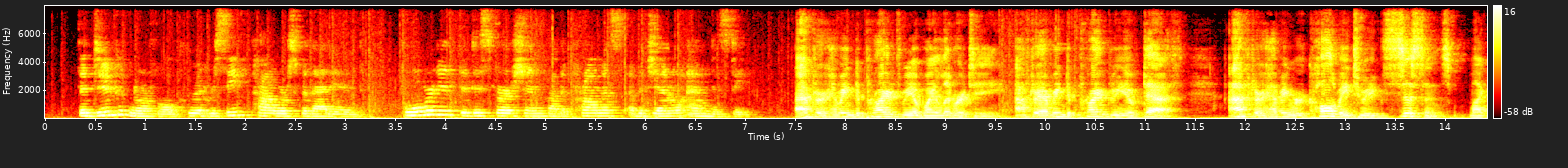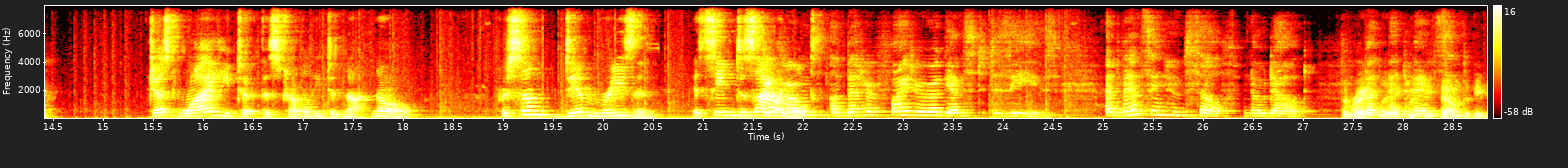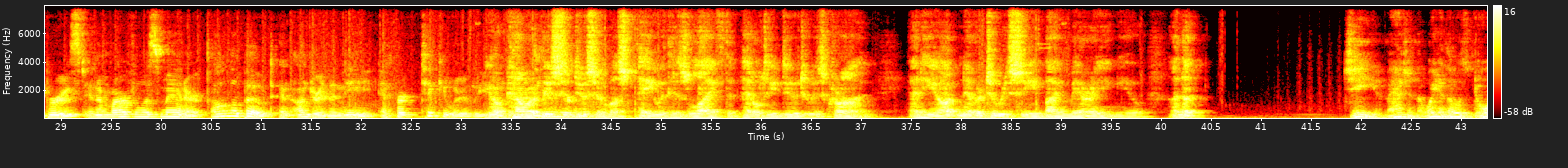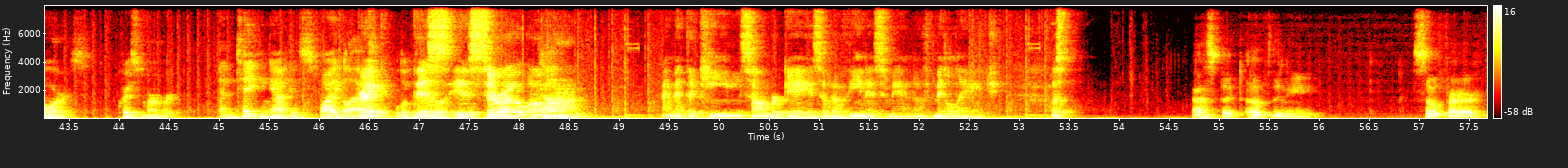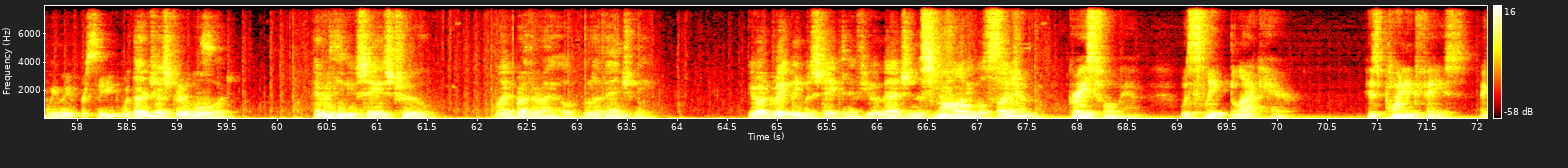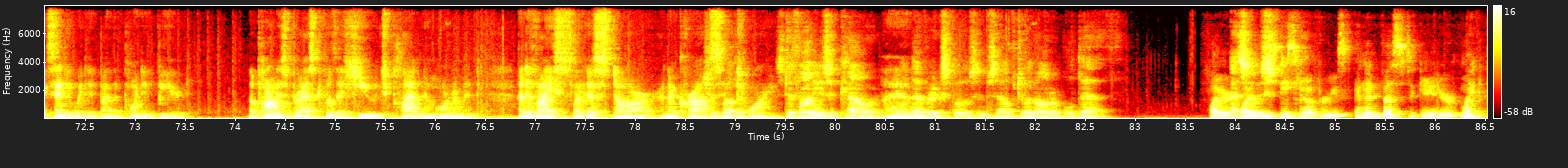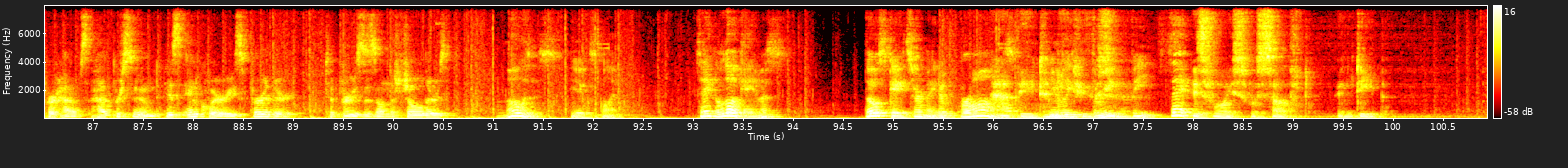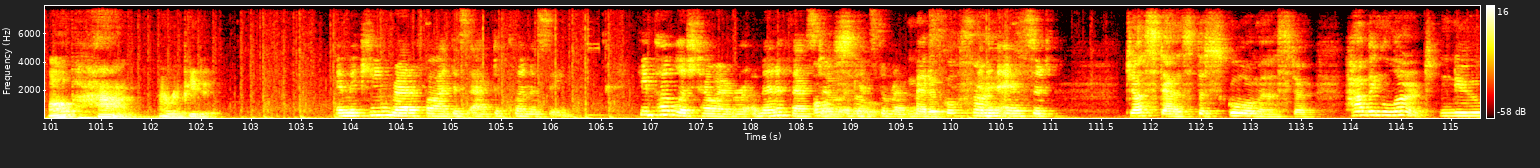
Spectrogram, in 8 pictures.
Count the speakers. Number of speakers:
8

